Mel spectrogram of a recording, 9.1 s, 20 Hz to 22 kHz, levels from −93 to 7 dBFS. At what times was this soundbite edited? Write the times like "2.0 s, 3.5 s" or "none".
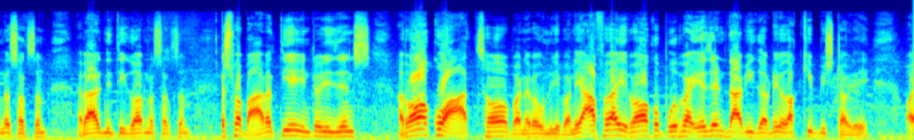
2.2 s

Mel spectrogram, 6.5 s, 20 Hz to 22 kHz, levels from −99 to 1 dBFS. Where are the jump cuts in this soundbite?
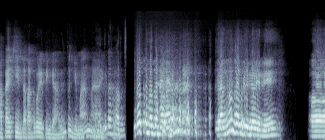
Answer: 2.5 s

